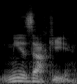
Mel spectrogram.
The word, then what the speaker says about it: Miyazaki: Lane said a bunch of stuff um Mia Miyazaki is that how you pronounce it correct yes from uh elen ring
